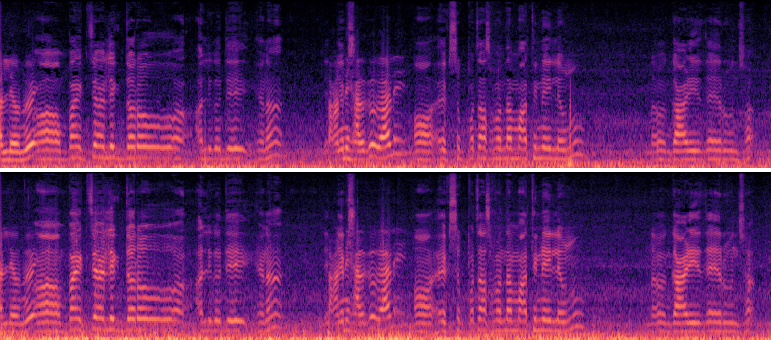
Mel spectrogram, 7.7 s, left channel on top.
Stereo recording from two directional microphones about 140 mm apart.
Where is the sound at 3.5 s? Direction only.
80° left.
